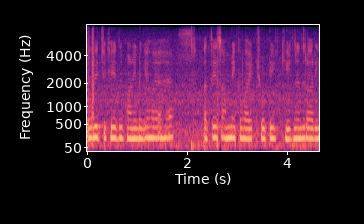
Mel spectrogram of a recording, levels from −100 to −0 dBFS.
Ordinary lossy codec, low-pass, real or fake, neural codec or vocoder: none; none; real; none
